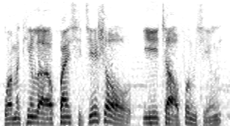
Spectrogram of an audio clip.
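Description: A man's voice: mid-range voice, expressive, a little slow, husky. A man reading a scripted religious teaching as the narrator of a radio lecture. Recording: dull lo-fi audio with background music.

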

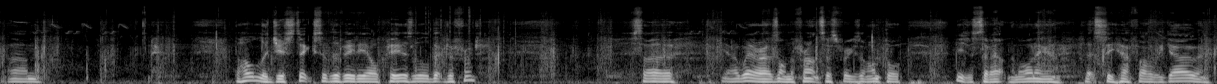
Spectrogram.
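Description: A man's voice: mid-range voice, steady tone, fairly quick, dark tone. Man thinking aloud on a walk outdoors. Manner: rambling, thinking aloud with restarts. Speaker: vlogger walking a pilgrimage route. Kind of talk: casual walking vlog. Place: outdoors on a rural dirt track. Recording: noisy outdoor walking recording. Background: rural outdoor noise.

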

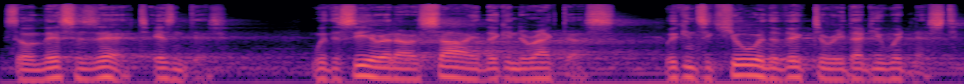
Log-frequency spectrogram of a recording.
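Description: A man's voice: fairly low pitch, fairly even intonation, normal speed, natural voice. A man playing a skeptical, weary wolf-like mercenary fighter in a fantasy video game. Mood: resolute. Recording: echoey reverb over game music.

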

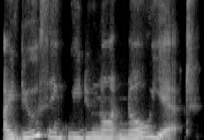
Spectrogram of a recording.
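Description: A woman's voice: a little high, moderate pace, warm tone, slightly rough. An older woman speaking on a video call from a book-lined office, a panel guest talking in a thoughtful, searching way with many restarts. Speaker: artist and psychiatrist guest. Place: home office with bookshelves. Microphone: video call webcam.

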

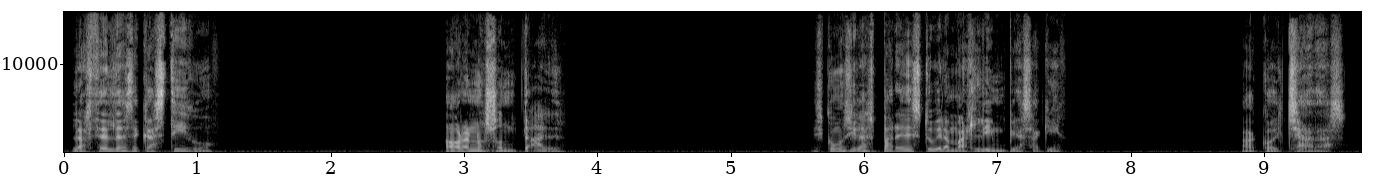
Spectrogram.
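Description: A man narrating a tabletop horror game as game master, speaking conversationally and checking in with his players. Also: fairly low pitch.

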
